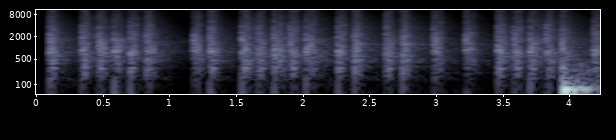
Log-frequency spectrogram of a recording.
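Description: A rapid, uneven train of sharp clicks, about eight a second, with a brief pause about a second in.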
